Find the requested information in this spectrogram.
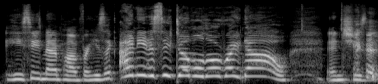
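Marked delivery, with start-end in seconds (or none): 1.2-2.9 higher mock-urgent demand; Harry demanding Dumbledore from the hospital bed, all caps. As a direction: bark it like a teen in all caps. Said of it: "There is a lot of all caps in this chapter".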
